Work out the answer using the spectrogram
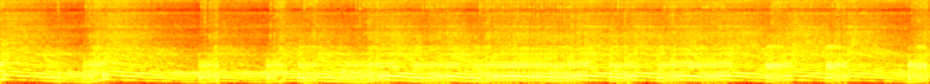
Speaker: Metering lever. If it's too high, these are your symptoms. Um, some saws will spit fuel out of here like profusely like that. Some saws just won't start. Some saws will not rev up or will not idle without holding throttle on it.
